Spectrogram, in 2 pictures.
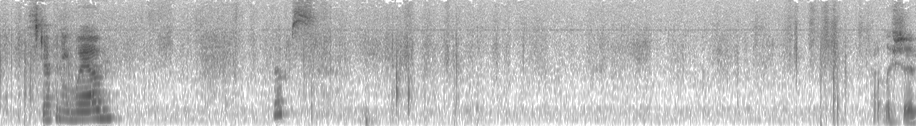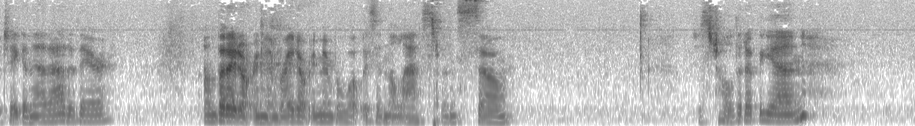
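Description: An older woman speaks calmly and close by, in short phrases.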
